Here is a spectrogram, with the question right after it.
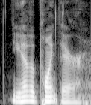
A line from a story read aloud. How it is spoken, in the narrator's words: I sighed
